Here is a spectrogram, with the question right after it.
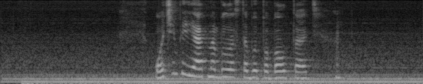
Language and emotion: Russian, positive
